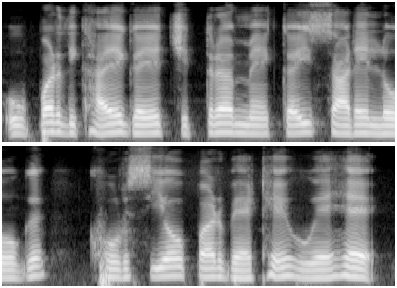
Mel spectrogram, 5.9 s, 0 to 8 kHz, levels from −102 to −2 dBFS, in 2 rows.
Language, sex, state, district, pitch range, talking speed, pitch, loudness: Hindi, male, Assam, Kamrup Metropolitan, 125-145 Hz, 130 wpm, 135 Hz, -15 LUFS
